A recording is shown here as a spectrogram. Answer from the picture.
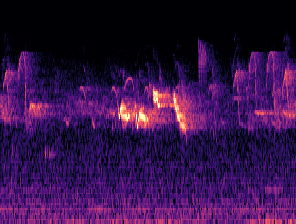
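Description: Small birds chirping in a rapid series of short, high, arching notes, loudest about two to four seconds in.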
